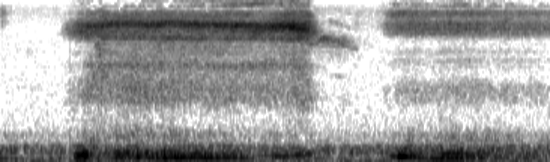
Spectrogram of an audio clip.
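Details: Australian Shepherd asleep and snoring, twitching in its sleep; one long rumbling, wheezy inhaled snore lasting over a second, followed by the start of another low snore.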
